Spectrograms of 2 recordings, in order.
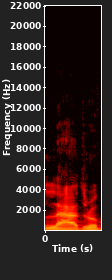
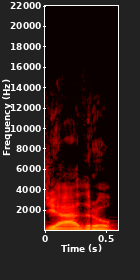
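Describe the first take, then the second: First: The name is said in an anglicized way. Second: The name is said in a Spanish-style way. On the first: This is how people commonly say it. The speaker calls it wrong. "People call it ladro" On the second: This is how the Spanish company's name is really said. The speaker calls it right. "the real way to say it is lladro"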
